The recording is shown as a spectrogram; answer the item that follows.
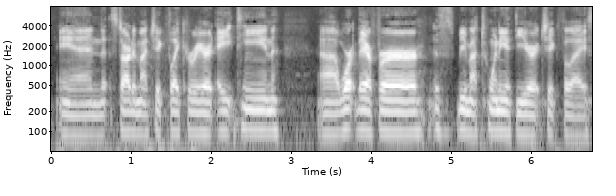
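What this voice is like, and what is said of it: North Carolina Southern accent. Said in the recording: “the accent probably gave it away, but I'm from North Carolina”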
